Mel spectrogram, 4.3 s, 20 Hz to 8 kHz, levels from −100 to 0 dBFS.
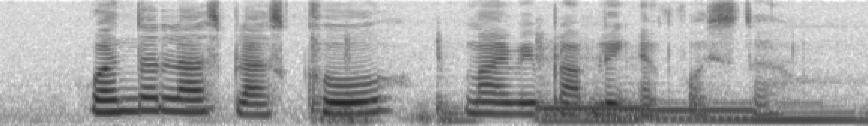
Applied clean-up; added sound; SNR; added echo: none; Guitar; 9 dB; none.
